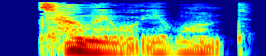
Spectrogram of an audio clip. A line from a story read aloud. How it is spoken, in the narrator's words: she said wearily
